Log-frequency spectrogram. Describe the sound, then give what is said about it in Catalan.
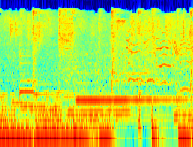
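Shower water runs in a steady, loud hiss with a constant spattering texture, accompanied by a faint sustained hum throughout; no one speaks. “Sota la dutxa.”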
